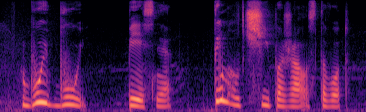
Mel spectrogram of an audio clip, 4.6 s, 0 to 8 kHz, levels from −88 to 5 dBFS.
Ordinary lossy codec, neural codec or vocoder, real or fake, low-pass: none; none; real; none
